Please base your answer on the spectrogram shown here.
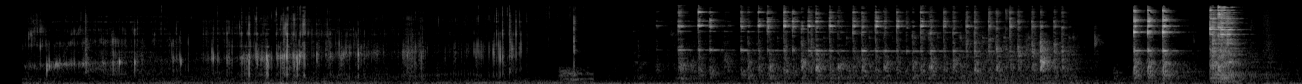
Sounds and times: hot drink being poured and stirred 0:00.2 - 0:11.8

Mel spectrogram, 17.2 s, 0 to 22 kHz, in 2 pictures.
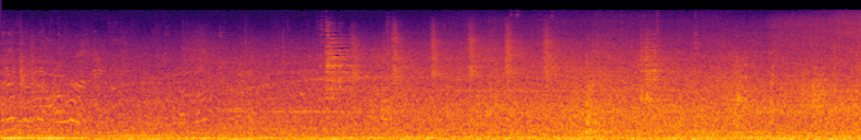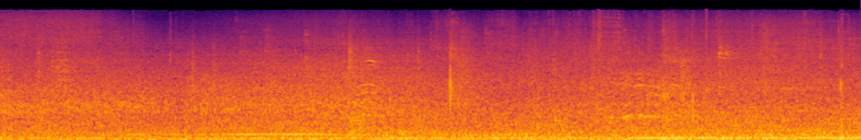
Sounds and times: traffic 0:00.0 - 0:17.2
people 0:14.5 - 0:16.9

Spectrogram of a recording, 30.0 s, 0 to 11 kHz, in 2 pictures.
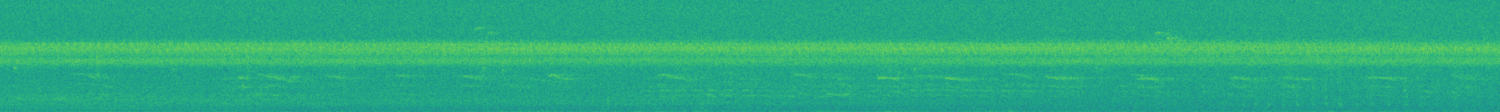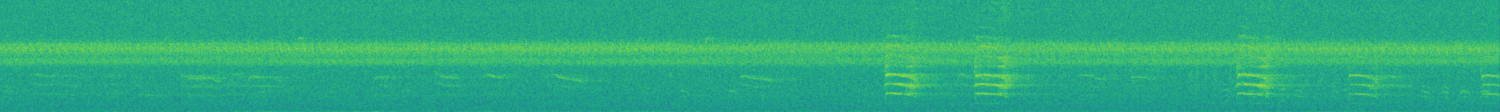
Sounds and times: insects 0:00.0 - 0:30.0

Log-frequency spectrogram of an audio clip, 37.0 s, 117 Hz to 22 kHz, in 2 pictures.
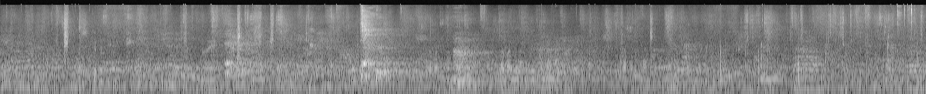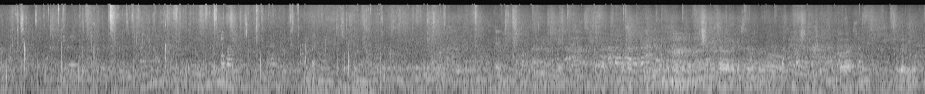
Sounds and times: talk 0:00.0 - 0:37.0

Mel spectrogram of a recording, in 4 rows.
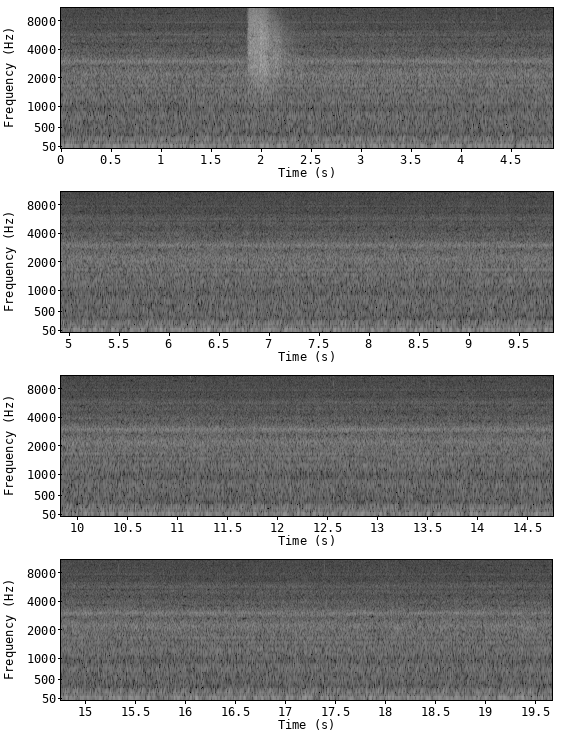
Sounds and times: three linked diesel locomotives idling 0:00.0 - 0:19.6
compressed air 0:01.9 - 0:02.3

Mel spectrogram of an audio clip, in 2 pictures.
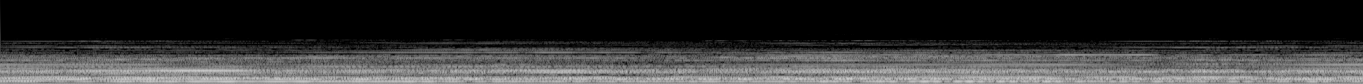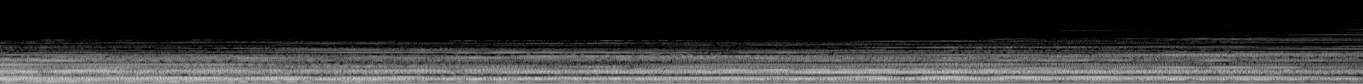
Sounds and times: evolving, resonant drone 0:00.0 - 0:27.2

